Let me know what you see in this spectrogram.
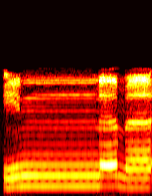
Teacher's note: أنا غنيت النون، الألف بقى تاخد مد طبيعي حركتين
